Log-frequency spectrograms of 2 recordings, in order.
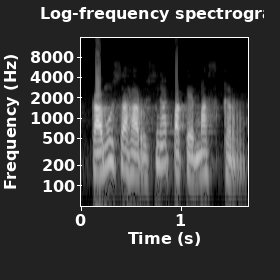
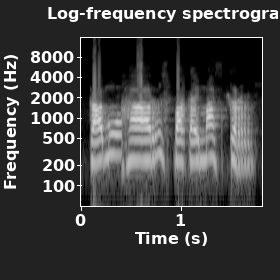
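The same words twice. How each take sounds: First: Said in the usual way. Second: "harus" leaned on, a higher, slow, bossy order; harsh command. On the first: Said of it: "Kita ganti". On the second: Shown as a demonstration. Speaker showing webinar audience a too-harsh mask order, bossy. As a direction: bark the order with weight on "harus". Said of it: "Kata ini terlalu keras".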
